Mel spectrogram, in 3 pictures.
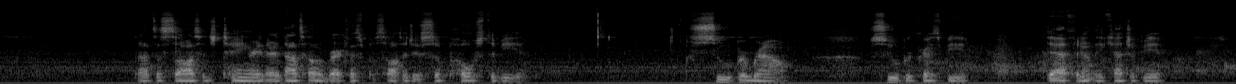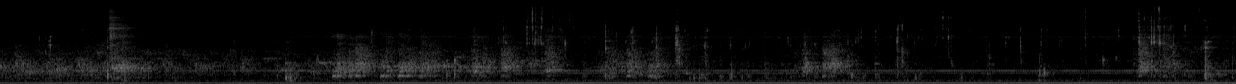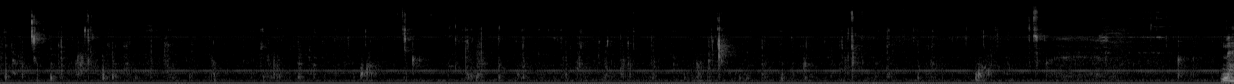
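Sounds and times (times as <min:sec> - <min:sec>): faint steady hum: 0:00.0 - 0:37.0
chewing crispy food: 0:08.7 - 0:35.7.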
